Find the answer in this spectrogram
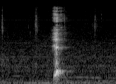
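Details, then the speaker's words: Recurrent hiccups while playing a video game: a single sharp, abrupt hiccup over quiet room noise. "and i just got the hiccups again"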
